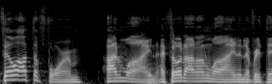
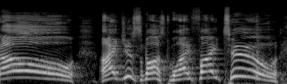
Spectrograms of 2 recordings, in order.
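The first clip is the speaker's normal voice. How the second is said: mock TSA agent; 10 semitones higher, much slower than usual. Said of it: "he goes".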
